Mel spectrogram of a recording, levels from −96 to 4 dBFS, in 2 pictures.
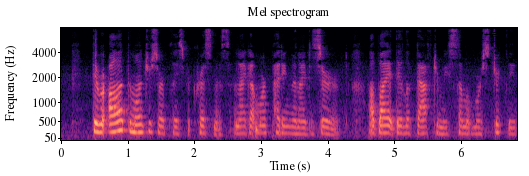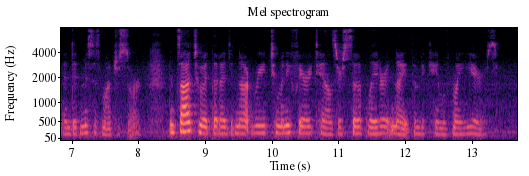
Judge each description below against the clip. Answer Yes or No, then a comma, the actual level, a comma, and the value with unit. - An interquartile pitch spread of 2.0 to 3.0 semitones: Yes, narrow, 2.4 semitones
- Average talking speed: No, fast, 225 wpm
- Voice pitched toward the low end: No, medium, 180 Hz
